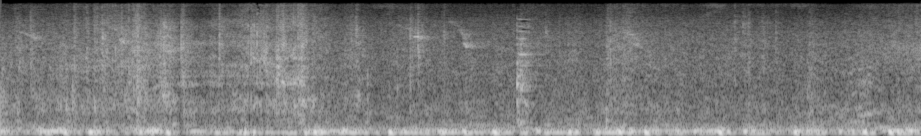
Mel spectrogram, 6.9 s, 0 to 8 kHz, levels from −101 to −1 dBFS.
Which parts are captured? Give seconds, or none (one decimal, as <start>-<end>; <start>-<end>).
0.0-1.2; 2.3-6.9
